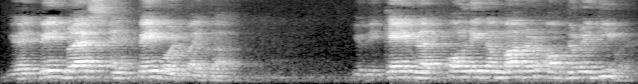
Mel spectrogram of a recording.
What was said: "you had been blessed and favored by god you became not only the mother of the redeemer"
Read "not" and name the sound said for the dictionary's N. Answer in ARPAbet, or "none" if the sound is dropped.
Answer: L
